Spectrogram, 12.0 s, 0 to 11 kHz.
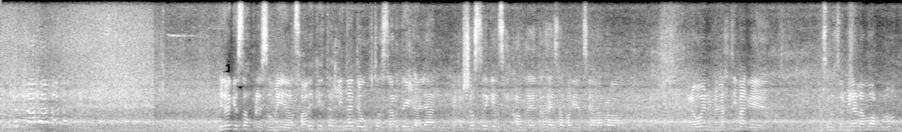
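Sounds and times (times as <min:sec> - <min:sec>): street traffic rumble and hiss: 0:00.0 - 0:12.0.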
